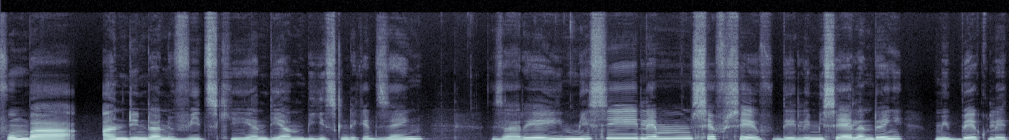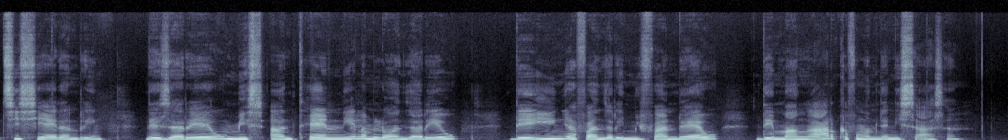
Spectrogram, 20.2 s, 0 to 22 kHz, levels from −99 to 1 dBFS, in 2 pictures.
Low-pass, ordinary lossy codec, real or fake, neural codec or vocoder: none; none; real; none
